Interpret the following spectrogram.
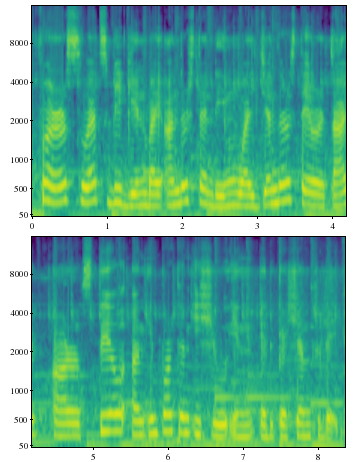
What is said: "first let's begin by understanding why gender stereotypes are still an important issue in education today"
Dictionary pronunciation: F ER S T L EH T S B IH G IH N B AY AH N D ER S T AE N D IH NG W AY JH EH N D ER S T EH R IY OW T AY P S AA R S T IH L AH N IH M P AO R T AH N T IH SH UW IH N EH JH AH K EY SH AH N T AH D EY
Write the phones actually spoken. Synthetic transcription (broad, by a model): F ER S T L EH T S B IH G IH N B AY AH N D ER S T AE N D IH NG W AY JH EH N D ER S T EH R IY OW T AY P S AA R S T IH L AH N IH M P AO R T AH N T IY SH UW IH N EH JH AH K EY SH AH N T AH D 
